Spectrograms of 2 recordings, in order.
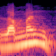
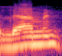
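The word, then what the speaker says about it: lament: எப்படியோ நினைச்சோம் அப்படின்னு சொல்றதுக்கு லெமன்ட் அது எல் ஏ எம் இன் டி இது பார்த்தா லேமன்ட் மாதிரி இருக்கு லெமன்ட் புலம்பி தள்ளுவது டோன்ட் லெமன்ட் வருத்தப்படாதேப்பா ஏதாவது தவறு செஞ்சுட்டா நம்ம வருத்தப்படுவோம் இல்லையா லெமன்ட் அது லேமெண்ட் சொல்லக்கூடாது லெமன்ட் லெமன்ட் லெமன்ட் எல் ஏ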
